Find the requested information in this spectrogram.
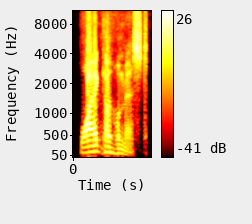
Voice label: "Wykehamist", American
